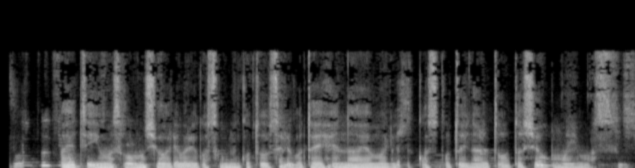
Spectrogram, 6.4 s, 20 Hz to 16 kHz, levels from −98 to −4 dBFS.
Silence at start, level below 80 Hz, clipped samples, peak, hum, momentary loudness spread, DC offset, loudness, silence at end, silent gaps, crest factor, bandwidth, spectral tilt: 0.15 s; -74 dBFS; under 0.1%; -10 dBFS; none; 7 LU; under 0.1%; -27 LUFS; 0 s; none; 18 dB; 11.5 kHz; -5 dB/octave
